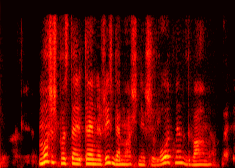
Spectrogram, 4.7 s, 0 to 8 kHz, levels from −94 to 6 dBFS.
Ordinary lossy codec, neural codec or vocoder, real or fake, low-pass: MP3, 64 kbps; codec, 16 kHz, 0.8 kbps, ZipCodec; fake; 7.2 kHz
